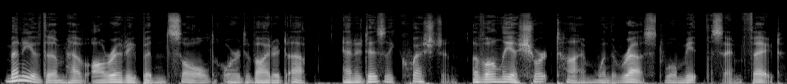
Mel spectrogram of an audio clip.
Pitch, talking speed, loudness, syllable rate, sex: 100 Hz, 215 wpm, -21 LUFS, 4.8 syllables/s, male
